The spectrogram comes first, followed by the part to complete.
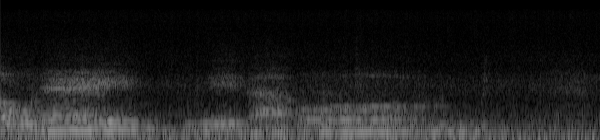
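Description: Male vocal quartet singing a cappella in close harmony, holding long chords that change a few times and grow softer toward the end.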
